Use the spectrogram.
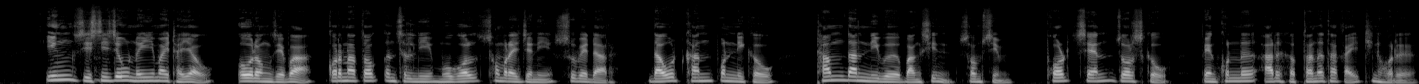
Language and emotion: Bodo, neutral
